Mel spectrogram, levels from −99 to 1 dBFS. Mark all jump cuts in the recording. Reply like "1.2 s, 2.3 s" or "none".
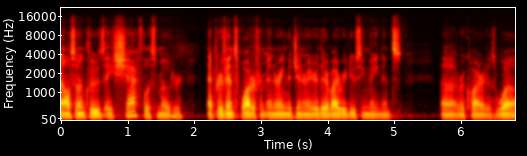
none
